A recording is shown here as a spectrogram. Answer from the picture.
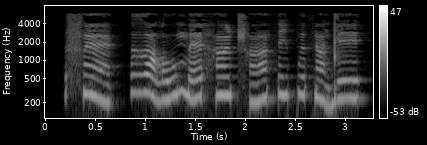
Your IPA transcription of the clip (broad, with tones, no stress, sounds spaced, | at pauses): f ɛ̃˧˩ | ɣ ɐ˧˩ lˠ u˩˧ m ɛ˩˧ h ɐ̃ː˧ ʈ͡ʂʰ ɐ̃ː˩˧ θ i˧ p ɨ˧ θ ɾ ɐ̃˧˩ d e˧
